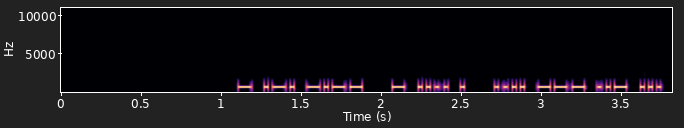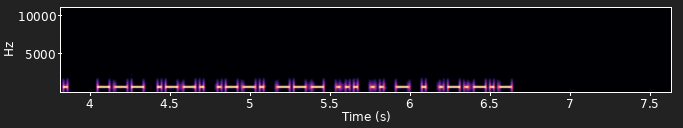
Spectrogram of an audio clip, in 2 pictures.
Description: Morse code, heard as a keyed tone, about 44 wpm, 700 Hz. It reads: TRY THE HOUSE OPPOSITE.
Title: Sentences from Top 1300 Words 45wpm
